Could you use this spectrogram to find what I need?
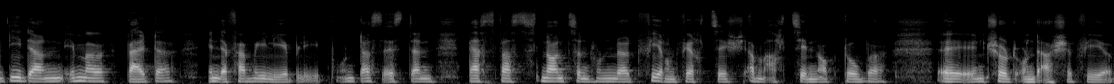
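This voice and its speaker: A woman speaks very slowly in a very deep, low pitch. Her tone is dark and mellow against a quiet background. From Bonn, Germany. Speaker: war eyewitness. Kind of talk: interview answer. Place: home room. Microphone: lapel.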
